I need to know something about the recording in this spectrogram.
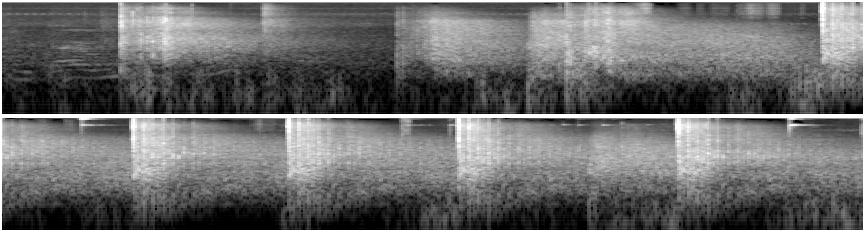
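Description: Carbine firing a string of about ten single shots at a steady pace of roughly one a second, each crack followed by a short echoing tail.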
